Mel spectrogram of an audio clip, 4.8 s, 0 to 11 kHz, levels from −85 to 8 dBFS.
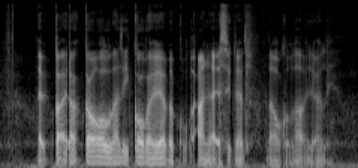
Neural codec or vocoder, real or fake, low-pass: autoencoder, 22.05 kHz, a latent of 192 numbers a frame, VITS, trained on many speakers; fake; 9.9 kHz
